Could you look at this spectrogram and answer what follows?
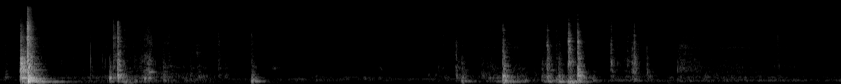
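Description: A series of short knocks and clicks from a boat cabin's door and fittings being handled, the loudest about a quarter second in and another cluster around five to six seconds.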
